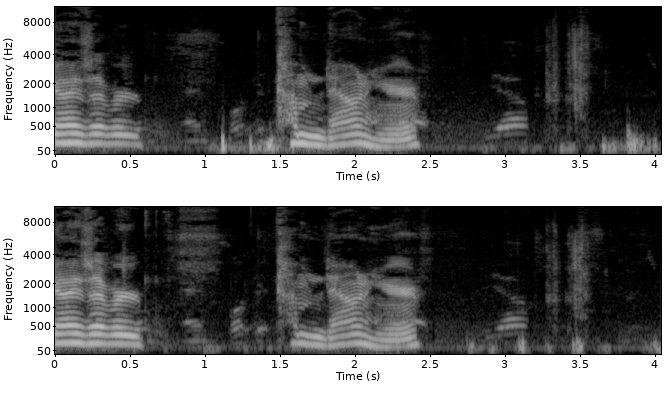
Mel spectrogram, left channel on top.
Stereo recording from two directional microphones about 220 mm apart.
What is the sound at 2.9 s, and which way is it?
Vehicle, 50° left (ahead or behind).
